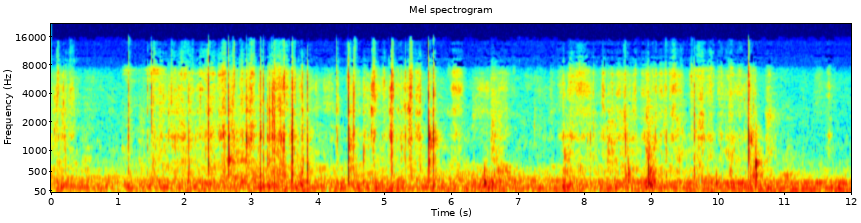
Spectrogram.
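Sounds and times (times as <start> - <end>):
slime being stirred in a container: 1.4 - 6.2.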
